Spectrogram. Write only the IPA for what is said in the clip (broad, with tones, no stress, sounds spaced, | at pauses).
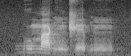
ɡ͡b u˦ m a˦˨ ɡ ĩ˨ d͡ʒ e˨ b ĩ˨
